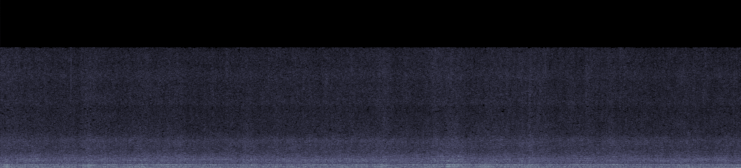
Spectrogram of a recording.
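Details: Relaxing drone of bees in a small terrace-house garden in Crookes, a dense continuous buzz with gently shifting overlapping tones and a faint soft tap partway through.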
